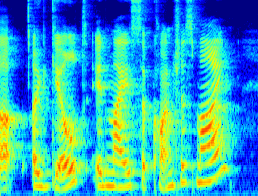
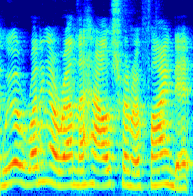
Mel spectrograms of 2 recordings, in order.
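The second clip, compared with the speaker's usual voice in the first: usual speaking voice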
